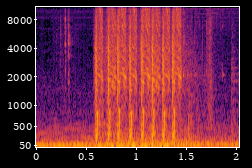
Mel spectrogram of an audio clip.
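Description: Suppressive fire aimed at a heavy floater in XCOM Long War: a single tight automatic burst of roughly seven rapid, evenly spaced shots, close and punchy, then quiet ambience.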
